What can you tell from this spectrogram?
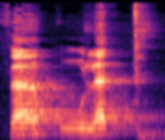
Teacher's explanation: Ingat, ta itu hams. Ta itu berhembus anginnya.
